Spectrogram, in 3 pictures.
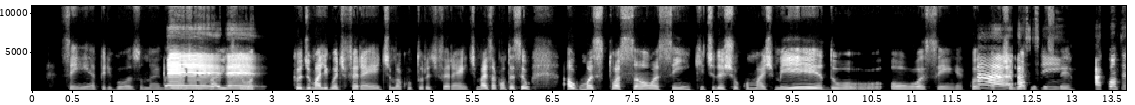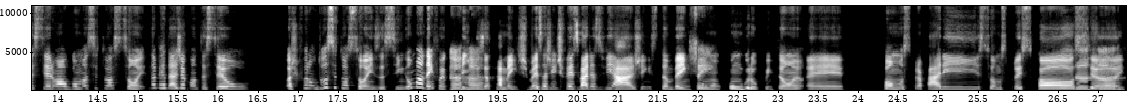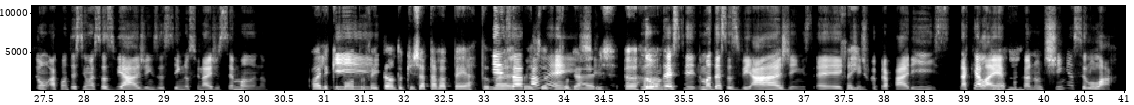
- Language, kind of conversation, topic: Portuguese, podcast, Como foi sua primeira viagem solo?
- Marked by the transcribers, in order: none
